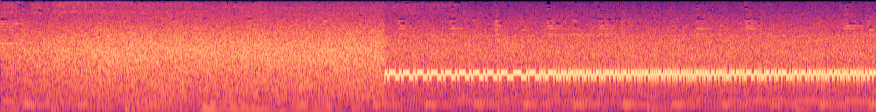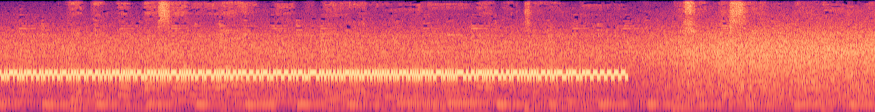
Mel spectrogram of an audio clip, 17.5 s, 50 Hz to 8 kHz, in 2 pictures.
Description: NAVTEX (SITOR-B), 100 baud, 170 Hz shift, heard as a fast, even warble, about 1000 Hz centre. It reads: ITS CURRENTLY AT THE BLACKLANDS RAILROAD AWAITING RESTORATION.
